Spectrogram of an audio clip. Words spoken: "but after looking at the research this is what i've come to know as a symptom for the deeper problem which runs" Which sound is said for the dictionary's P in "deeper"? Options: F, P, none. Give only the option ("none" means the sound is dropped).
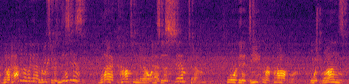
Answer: P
